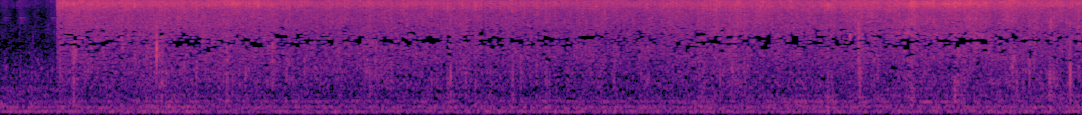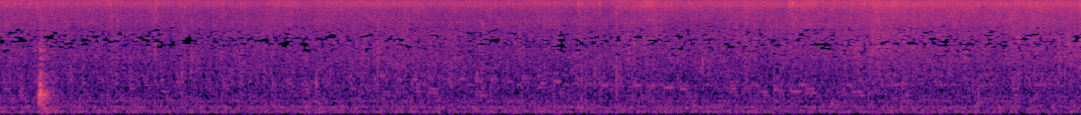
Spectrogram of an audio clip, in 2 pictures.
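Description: Crab curry sizzling in a frying pan as it is stirred with a spatula: a loud, steady hiss that starts suddenly about half a second in, with a faint knock about eight seconds in.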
